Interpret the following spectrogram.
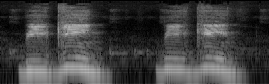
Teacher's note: tiene el acento en la última sílaba begin begin es la partícula en la que más fuerza hacemos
